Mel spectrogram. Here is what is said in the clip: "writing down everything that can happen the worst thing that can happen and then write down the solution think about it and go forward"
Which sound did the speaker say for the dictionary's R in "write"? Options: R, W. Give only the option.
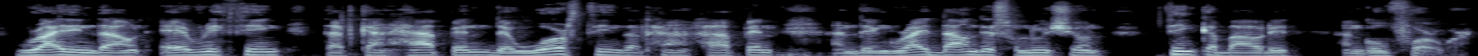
R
